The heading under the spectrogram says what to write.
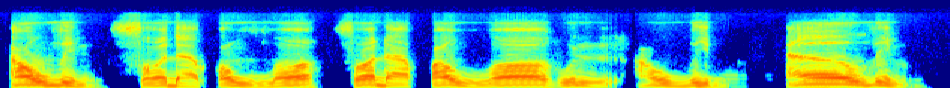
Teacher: Yang membedakan adalah terangkatnya pangkal lidah sampai menyentuh langit-langit. Itu itbaq. Ya, itbaq.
